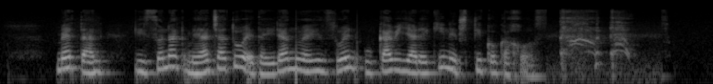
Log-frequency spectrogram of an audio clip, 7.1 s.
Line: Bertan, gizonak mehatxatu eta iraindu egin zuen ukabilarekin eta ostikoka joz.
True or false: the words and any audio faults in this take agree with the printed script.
false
